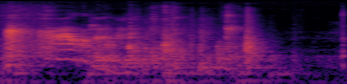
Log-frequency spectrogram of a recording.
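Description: Domestic cats yowl and caterwaul in a background fight, with drawn-out rising and falling wails and growls at moderate distance, and a few sharp bursts toward the end.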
